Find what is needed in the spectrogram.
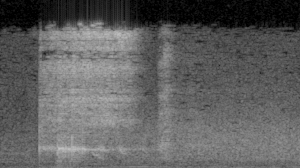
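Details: Snoring during sleep recorded with the SnoreLab phone app: a single rough, rattling breath from upper airway vibration over steady low room hum.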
